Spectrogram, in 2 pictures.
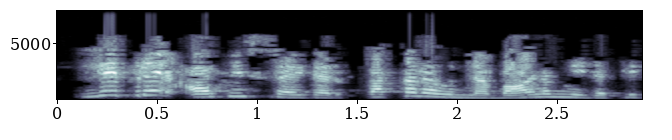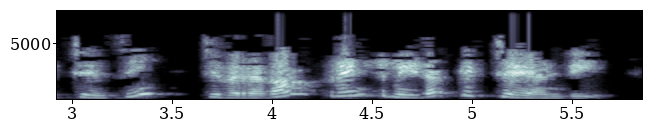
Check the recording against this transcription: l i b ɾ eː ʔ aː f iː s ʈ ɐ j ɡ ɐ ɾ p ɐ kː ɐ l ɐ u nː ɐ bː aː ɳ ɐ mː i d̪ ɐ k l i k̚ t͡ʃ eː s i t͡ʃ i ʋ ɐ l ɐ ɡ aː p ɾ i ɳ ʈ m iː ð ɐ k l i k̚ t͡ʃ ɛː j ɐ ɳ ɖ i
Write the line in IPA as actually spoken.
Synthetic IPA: l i b ɾ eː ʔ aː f iː s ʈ ɐ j ɡ ɐ ɾ p ɐ kː ɐ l ɐ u nː ɐ b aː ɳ ɐ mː iː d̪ ɐ k l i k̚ t͡ʃ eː s i t͡ʃ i ʋ ɐ ɾ ɐ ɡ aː p ɾ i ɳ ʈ m iː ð ɐ k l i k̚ t͡ʃ ɛː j ɐ ɳ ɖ i

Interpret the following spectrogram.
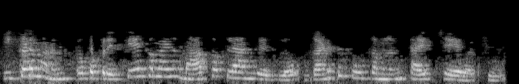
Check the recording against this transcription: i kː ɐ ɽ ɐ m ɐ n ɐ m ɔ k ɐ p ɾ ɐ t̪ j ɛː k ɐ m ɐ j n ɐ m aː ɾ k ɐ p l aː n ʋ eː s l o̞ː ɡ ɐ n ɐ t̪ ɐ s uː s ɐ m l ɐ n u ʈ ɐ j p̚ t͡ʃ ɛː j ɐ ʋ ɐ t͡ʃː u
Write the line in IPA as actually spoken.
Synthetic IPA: i kː ɐ ɽ ɐ m ɐ n ɐ m ɔ k ɐ p ɾ ɐ t̪ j ɛː k ɐ m ɐ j n ɐ m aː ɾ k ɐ p l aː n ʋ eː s l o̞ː ɡ ɐ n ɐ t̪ ɐ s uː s ɐ m l ɐ n u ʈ ɐ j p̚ t͡ʃ ɛː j ɐ ʋ ɐ t͡ʃː u

